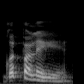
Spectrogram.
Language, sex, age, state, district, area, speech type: Assamese, female, 45-60, Assam, Sivasagar, rural, spontaneous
